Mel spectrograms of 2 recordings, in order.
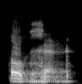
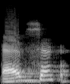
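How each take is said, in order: First: absent said ub-SENT, lower and falling; weak ub, strong SENT in absent; second-syllable stress. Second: absent said AB-sent, ending up; strong AB in absent, rising; first-syllable stress. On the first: Teacher contrasting two forms, stress on SENT. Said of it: "यानी एस पे stress है". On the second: Teacher contrasting two forms, stress on AB. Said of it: "पहले वाले syllable पे stress है". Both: Shown as a demonstration.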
